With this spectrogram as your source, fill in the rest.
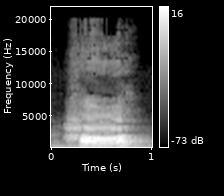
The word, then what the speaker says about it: H: one is h so h in german is pronounced as ha ha now the word that i would like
